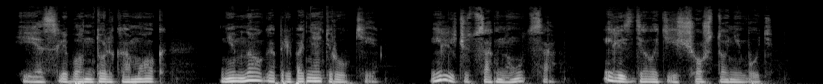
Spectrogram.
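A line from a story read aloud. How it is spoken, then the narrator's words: Whispered. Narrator (Russian): прошептал Ларри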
